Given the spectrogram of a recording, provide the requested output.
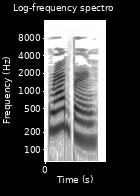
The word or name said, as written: radbyrne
